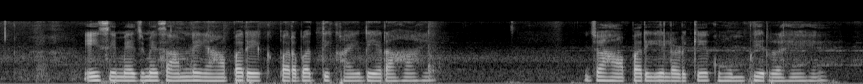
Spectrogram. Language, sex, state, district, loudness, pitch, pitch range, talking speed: Hindi, female, Rajasthan, Jaipur, -20 LUFS, 175 Hz, 165-180 Hz, 130 wpm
